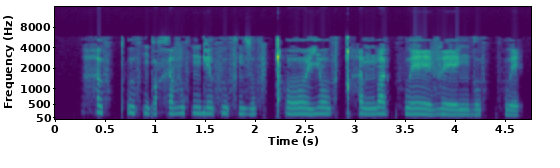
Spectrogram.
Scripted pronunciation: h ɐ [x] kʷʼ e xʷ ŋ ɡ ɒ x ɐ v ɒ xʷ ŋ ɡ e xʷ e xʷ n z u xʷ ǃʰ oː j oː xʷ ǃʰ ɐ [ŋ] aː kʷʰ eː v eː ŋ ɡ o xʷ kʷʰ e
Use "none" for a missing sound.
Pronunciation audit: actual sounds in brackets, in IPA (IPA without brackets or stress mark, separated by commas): xʷ, ŋʷ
